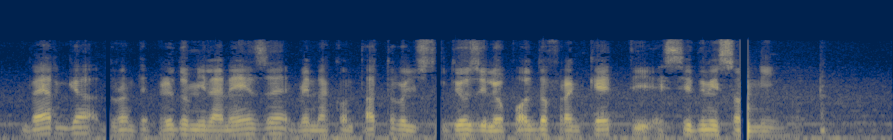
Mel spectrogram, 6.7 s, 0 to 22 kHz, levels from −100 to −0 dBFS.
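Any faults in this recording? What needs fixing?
Packet loss on an ADPCM call cuts hard-edged silent holes at 0.80–0.85 s before "il periodo", 3.28–3.36 s after "a contatto con gli", and 5.56–5.65 s. The receiver's predictor and step size lose sync with the sender's. Speech resumes distorted, then settles. Packet-loss concealment that resets decoder state would prevent this.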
